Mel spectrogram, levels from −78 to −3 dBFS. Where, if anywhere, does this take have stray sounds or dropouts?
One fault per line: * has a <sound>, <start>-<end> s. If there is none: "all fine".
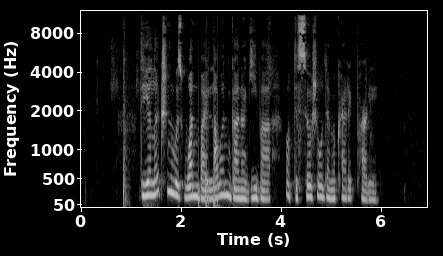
* has a thud, 0.8-1.0 s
